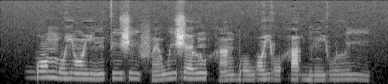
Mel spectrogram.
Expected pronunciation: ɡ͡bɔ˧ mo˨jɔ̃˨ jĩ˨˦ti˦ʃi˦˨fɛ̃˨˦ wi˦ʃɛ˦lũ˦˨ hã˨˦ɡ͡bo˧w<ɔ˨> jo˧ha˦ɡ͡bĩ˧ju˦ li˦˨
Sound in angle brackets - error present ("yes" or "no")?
yes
